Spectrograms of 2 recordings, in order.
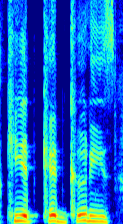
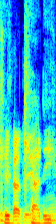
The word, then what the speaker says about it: Kid Cudi: Steve's Lava Chicken surpasses Kid Cudi's I'm pronouncing that wrong. Kid Cudi, right? Kid Cudi.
